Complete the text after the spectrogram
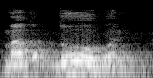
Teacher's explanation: tepi lidah samping kanan atau kiri bersentuhan dengan gigi geraham kanan dan atau kiri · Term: huruf do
